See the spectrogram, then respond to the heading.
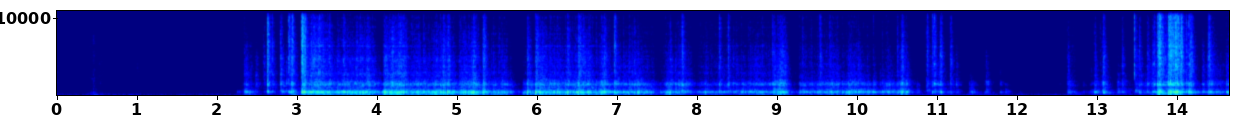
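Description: A knife blade pokes and slices the top of smooth aluminium foil stretched flat over a foil-wrapped hollow cup. After two quiet seconds come dense, crinkly tearing and scratching bursts with a hollow mid-range tone and bright crackle, broken by brief pauses. They go silent near the twelfth second, then return in sharp rustling cuts.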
